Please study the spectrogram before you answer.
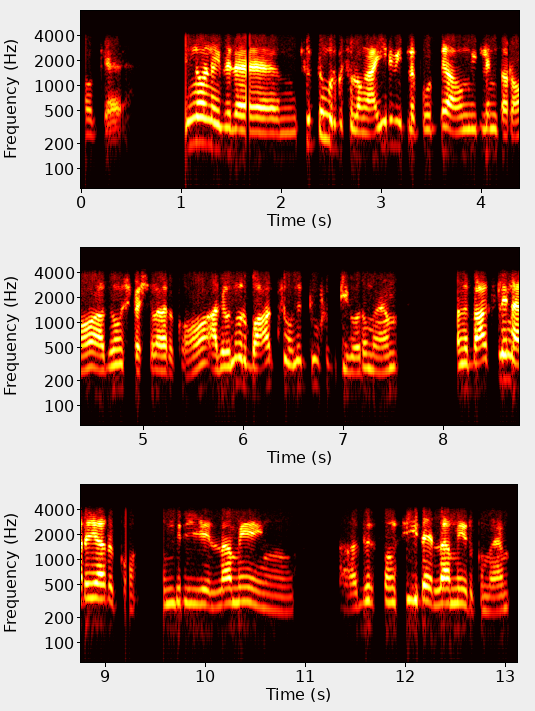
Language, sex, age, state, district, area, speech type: Tamil, male, 18-30, Tamil Nadu, Mayiladuthurai, rural, conversation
